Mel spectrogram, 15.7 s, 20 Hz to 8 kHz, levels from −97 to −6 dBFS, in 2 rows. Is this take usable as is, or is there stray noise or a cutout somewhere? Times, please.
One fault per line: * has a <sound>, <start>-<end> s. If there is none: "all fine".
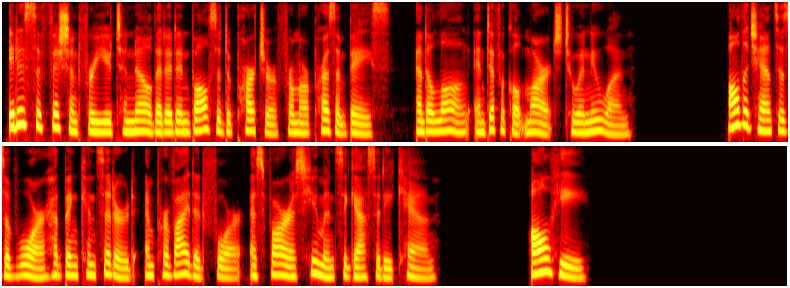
all fine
